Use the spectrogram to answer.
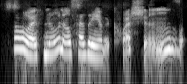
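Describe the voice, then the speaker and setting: Author guest, female, under the weather, chatty and self-deprecating, fairly high voice. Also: lively intonation, normal speed, gravelly, darkish tone, no echo, poor audio. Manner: rambling, many fillers, self-deprecating. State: sick voice. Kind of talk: casual live-stream interview.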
